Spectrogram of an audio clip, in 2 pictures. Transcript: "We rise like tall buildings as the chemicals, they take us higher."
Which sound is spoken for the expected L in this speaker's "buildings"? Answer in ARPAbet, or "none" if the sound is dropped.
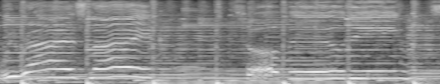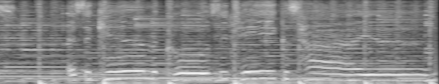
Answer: L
